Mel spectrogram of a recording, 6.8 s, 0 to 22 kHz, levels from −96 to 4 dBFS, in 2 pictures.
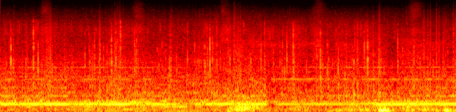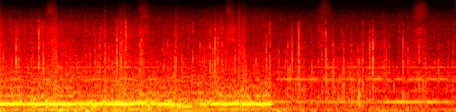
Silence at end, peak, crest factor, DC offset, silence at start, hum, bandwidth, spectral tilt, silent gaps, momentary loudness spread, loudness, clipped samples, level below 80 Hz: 0 s; -4 dBFS; 16 dB; under 0.1%; 0 s; none; 11 kHz; -7 dB/octave; none; 12 LU; -21 LUFS; under 0.1%; -30 dBFS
